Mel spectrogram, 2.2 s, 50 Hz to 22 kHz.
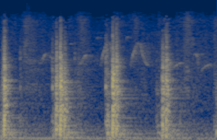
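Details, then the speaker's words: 1996 Ford Bronco rolling down the road: sharp rhythmic knocking/ratcheting about every half second, galloping, from a factory automatic front locking hub half engaged; fix is swapping to manual Warn hubs. "What's happening is that hub's halfway engaged and you're getting that ratcheting sound and and it's not bad in the truck. Like going down the road, I can I can kind of hear it."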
